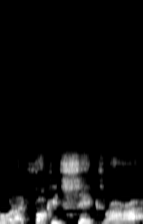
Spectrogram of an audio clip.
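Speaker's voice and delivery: put-on, high-pitched, really angry grumbling voice. Retelling his reply with miles still to go, imitating someone really angry. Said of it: "really, really angry".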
